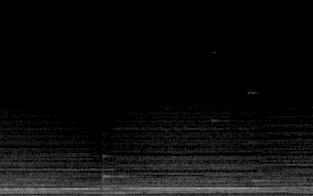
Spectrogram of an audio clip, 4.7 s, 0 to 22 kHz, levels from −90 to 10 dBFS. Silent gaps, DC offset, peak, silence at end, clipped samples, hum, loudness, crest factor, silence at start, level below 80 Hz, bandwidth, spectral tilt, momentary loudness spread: none; under 0.1%; -28 dBFS; 0 s; under 0.1%; none; -41 LUFS; 14 dB; 0 s; -66 dBFS; 12.5 kHz; -2.5 dB/octave; 9 LU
